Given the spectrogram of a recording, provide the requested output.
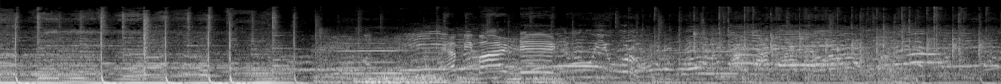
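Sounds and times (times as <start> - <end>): people talking and calling out: 1.9 - 10.0.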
